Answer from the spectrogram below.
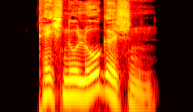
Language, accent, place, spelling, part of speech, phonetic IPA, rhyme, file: German, Germany, Berlin, technologischen, adjective, [tɛçnoˈloːɡɪʃn̩], -oːɡɪʃn̩, De-technologischen.ogg
- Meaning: inflection of technologisch: 1. strong genitive masculine/neuter singular 2. weak/mixed genitive/dative all-gender singular 3. strong/weak/mixed accusative masculine singular 4. strong dative plural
